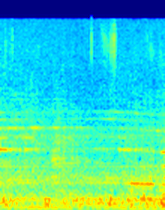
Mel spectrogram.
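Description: Faint held tones that fade in and out over a low rumble, from the music video's soundtrack.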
